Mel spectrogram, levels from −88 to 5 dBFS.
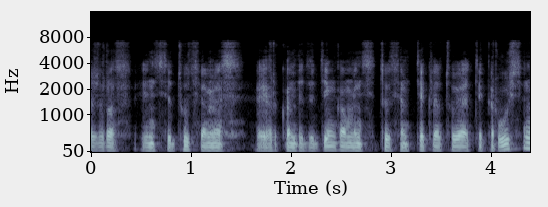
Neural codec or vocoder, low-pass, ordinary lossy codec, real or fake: codec, 16 kHz, 16 kbps, FreqCodec, smaller model; 7.2 kHz; MP3, 64 kbps; fake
